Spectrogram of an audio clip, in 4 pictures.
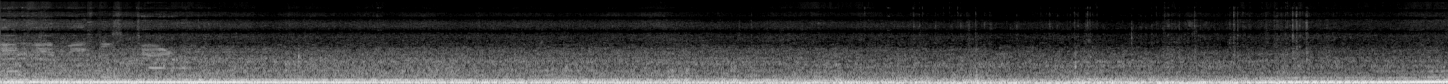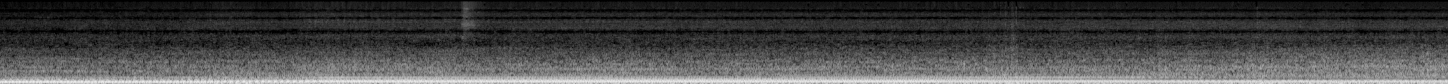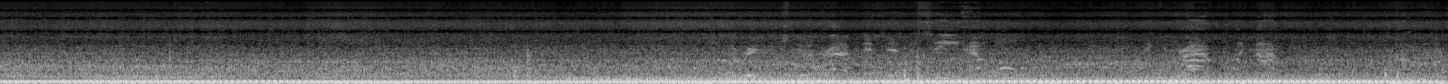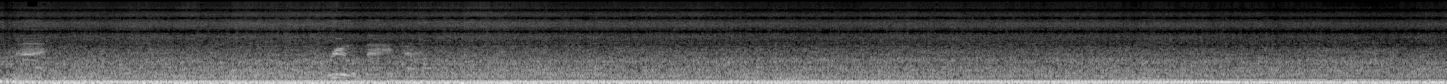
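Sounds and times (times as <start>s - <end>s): car engine with rod knock: 2.6s - 3.2s, 24.3s - 25.0s, 26.9s - 46.7s.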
